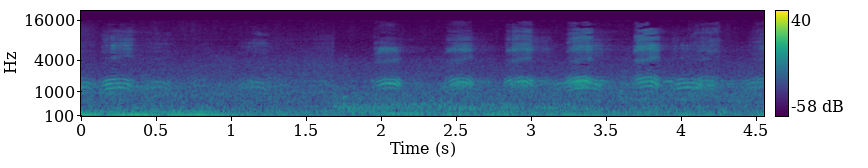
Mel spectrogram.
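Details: A mob of fish crows harassing a building on 14 October 2020 gives short, nasal, cawing calls, about two per second and often overlapping from several birds, over a steady low rumble.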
